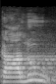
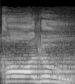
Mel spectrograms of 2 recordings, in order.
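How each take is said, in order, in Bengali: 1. প্রথম ব্যঞ্জন হালকা, স্বরবর্ণ খোলা 'a'। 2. প্রথম ব্যঞ্জন ভারী, স্বরবর্ণ গোল 'o'। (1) "এখন বলতেছে কালু" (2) "এটা তো কাফ না, এটা কফ"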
